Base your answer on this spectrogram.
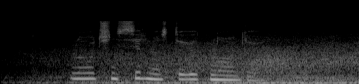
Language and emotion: Russian, sad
